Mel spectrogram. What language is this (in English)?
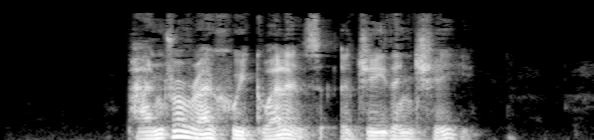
Cornish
